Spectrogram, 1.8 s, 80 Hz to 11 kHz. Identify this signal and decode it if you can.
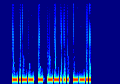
Morse code, heard as a keyed tone, about 52 wpm, 700 Hz. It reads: YT7Z
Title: DXCC-100 Call Signs - 4 Characters - 50wpm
